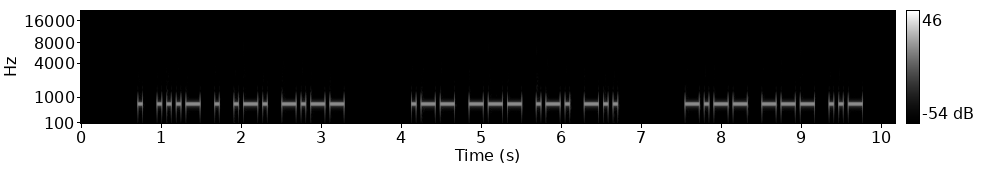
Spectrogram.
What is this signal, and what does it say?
Morse code, heard as a keyed tone, about 20 wpm, 700 Hz. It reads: EVERY WORD YOU
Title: 2x Word-Spacing - Sentences from Top 400 Words - 20wpm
